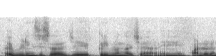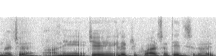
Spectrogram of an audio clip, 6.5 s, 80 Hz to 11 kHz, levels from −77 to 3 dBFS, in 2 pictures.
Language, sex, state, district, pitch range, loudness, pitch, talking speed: Marathi, male, Maharashtra, Solapur, 85-95 Hz, -16 LUFS, 90 Hz, 165 wpm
